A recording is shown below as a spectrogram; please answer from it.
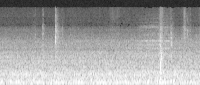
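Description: Quiet room tone: a steady low hum, with a single soft click about three seconds in.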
